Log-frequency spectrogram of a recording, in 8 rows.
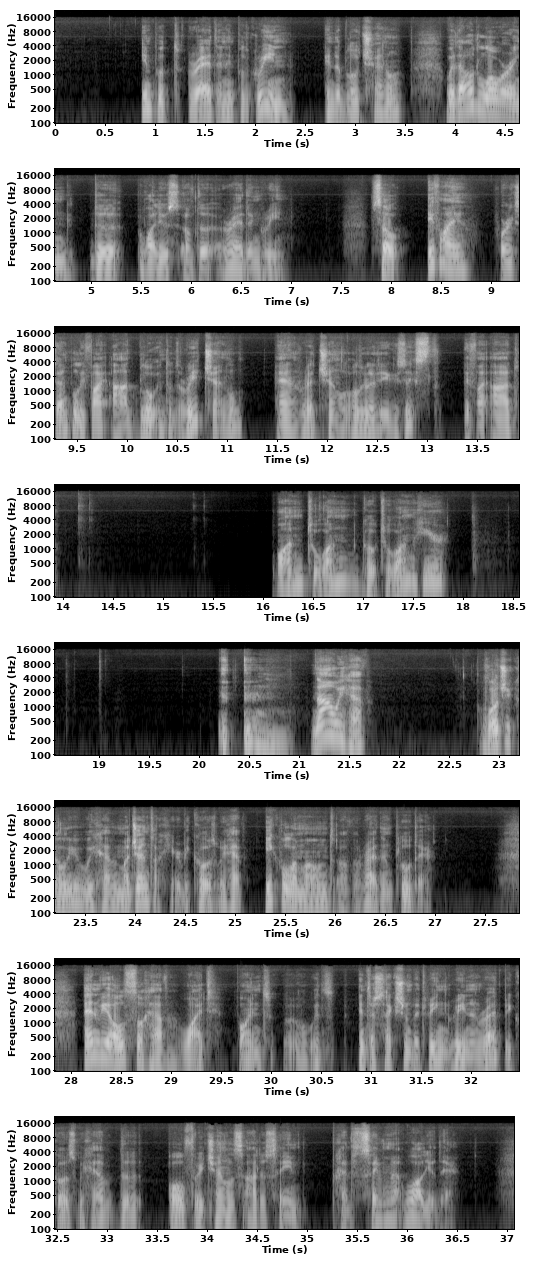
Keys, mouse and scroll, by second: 14.1 click, 15.2-16.4 drag, 16.4-18.5 right drag, 18.5 1, 18.7 1, 18.9 Return.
